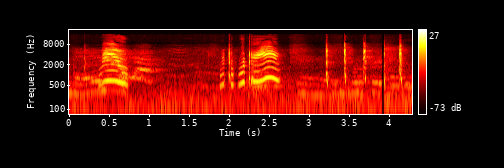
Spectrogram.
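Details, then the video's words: Indian ringneck parakeet, a pet talking parrot, producing two drawn-out warbled speech-like phrases separated by quiet, followed by a scatter of sharp clicks and ticks. "Indian Ringneck Talking Parrot Talking and Dancing"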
